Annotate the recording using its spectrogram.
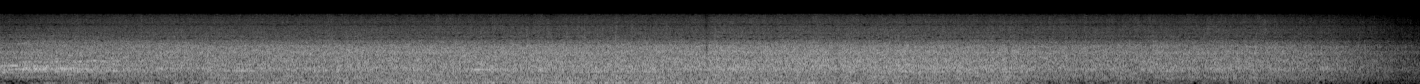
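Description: Audience applause breaking out, steady and dense, then fading away near the end.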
